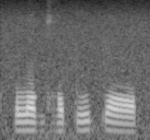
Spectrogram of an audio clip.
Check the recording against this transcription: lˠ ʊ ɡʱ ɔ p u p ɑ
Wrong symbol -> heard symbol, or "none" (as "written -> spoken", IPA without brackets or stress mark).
ɑ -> ɔ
